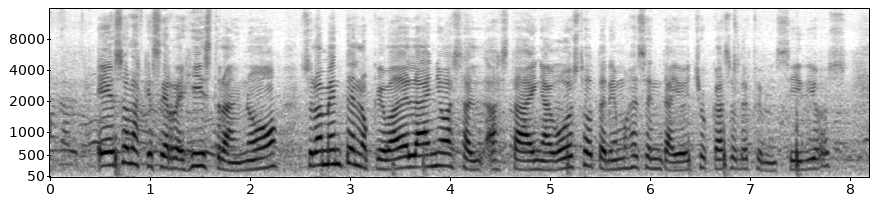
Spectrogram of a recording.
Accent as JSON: {"language": "Spanish", "country": "Honduras", "said": "lo más jodido que tenemos en Honduras para trabajar justamente ese tema son las políticas"}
